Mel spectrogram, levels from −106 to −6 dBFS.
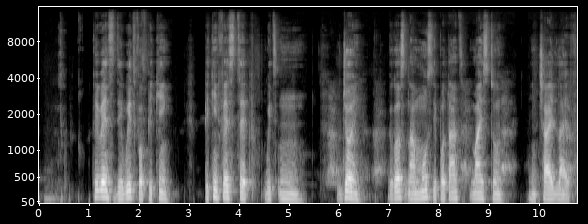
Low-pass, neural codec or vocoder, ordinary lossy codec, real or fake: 14.4 kHz; none; none; real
